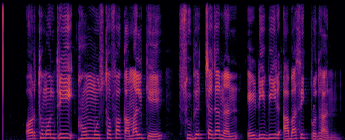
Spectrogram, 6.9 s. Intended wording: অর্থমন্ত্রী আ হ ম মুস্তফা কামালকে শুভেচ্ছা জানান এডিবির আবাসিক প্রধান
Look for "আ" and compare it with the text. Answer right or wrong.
wrong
